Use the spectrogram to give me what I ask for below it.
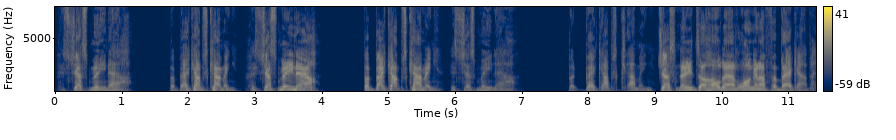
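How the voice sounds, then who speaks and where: Griffin, gravelly old veteran monster hunter. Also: male voice, high-pitched, sharp tone, dry recording, clean studio sound, heavily acted. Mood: grimly determined. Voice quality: gruff, gravelly. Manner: colloquial, wry, theatrical. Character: ageing veteran monster hunter, gruff, cocky and stubborn. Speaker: playable game character. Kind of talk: video game combat voice lines.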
